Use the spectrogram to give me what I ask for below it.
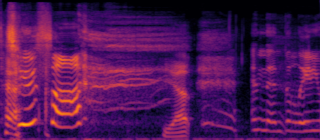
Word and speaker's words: Tucson: So, but I was like, oh, hey, so you're from Tucson. And it's Tucson.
